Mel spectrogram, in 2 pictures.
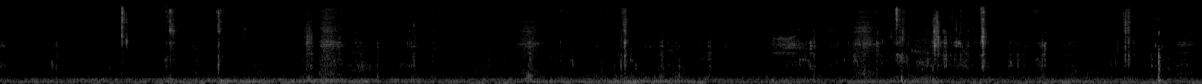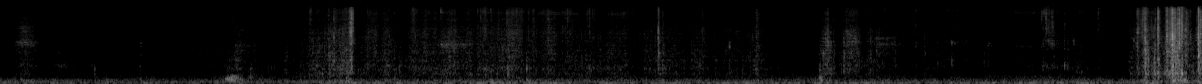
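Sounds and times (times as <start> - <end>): chewing and biting sandwich: 0.0 - 14.6, 19.1 - 24.0.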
